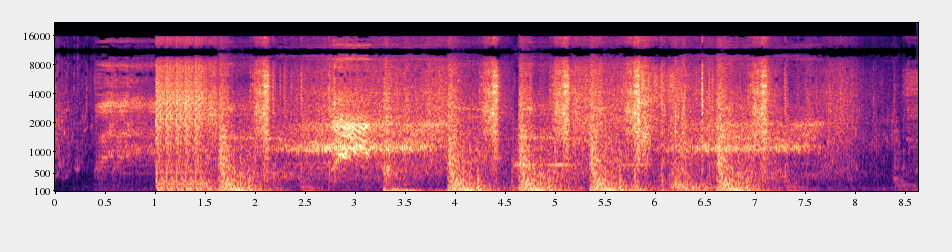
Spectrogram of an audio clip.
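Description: A double-barrelled shotgun fires booming blasts in a video game.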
